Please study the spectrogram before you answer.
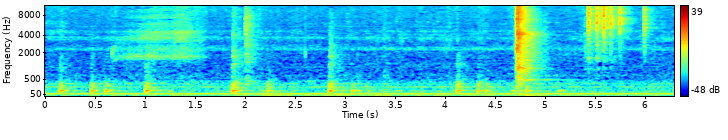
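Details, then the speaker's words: Audi A4 1.8T AEB engine, cylinder head on the bench, cam turned by hand: slow uneven ratcheting clunks about once a second as the cam chain tensioner jumps up and slams down; owner unsure if normal. "see it jump [Music] you'll see the tensioner go up and then it'll slam [Music] down up and then down"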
